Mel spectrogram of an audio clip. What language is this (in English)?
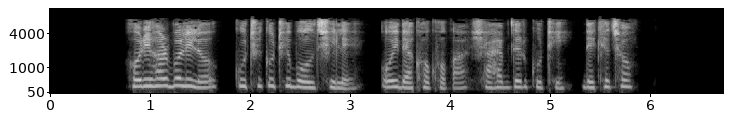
Bangla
